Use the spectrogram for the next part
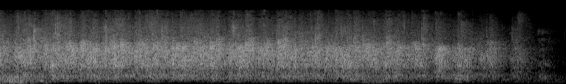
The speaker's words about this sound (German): Ja, ihr dürft gerne klatschen.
